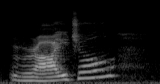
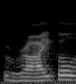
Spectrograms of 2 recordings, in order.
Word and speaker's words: Rigel: Um, and it's actually giving me Rigel. I mean, I don't know, maybe some pronounce it as Rigel as well, Rigel, but it could be Rigel and Betelgeuse.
